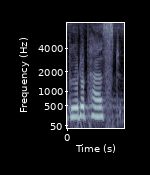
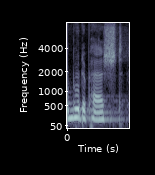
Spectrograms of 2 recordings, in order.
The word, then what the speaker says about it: Budapest: And I never know whether to pronounce it Budapest or Budapest, because it sounds a little hipster. Pesht.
